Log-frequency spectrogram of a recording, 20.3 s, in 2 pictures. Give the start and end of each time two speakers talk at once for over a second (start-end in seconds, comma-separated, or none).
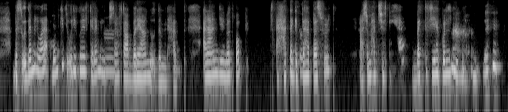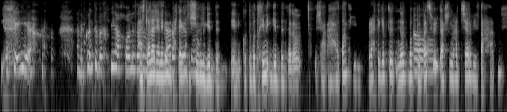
12.9-14.2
